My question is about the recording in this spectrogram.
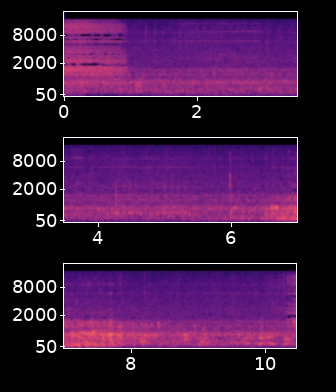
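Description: Scuba diver's breathing heard through the regulator underwater. A hissing inhale ends about a second in, and exhaled bubbles gurgle up for a couple of seconds past the middle.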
